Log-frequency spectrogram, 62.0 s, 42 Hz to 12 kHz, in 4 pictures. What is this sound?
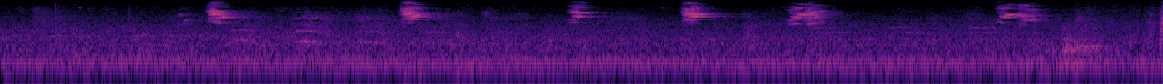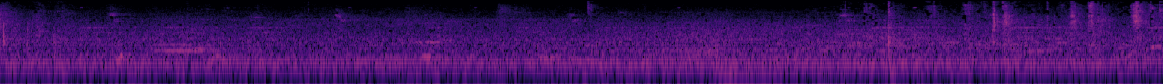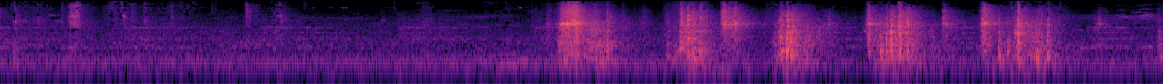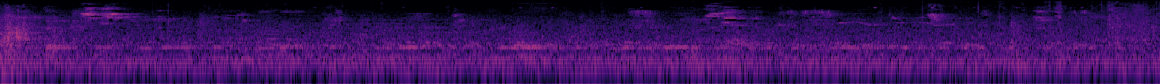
quiet street ambiance, some birds and a blind being raised. This is in sharp contrast with the harsh noise of companion files. Recorded during the filming of the documentary 'El caracol y el laberinto' (The Snail and the labyrinth) by Minimal Films. Sennheiser MKH 60 + MKH 30 into Shure FP24, Olympus LS10 recorder. Decoded to Mid Side stereo with free Voxengo VST plugin.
